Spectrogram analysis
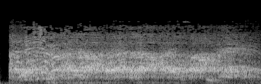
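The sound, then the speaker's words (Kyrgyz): Thousands of protesters in Baghdad's Al-Hurriya Square near the main university, waving Iraqi flags, chant anti-US slogans: a loud, continuous roar of massed voices that starts abruptly and eases slightly at the end. “Аль Хурия аянтына жана Багдаддын башкы университетинин жанында чогулган миңдеген адамдар Ирактын жиликтерин булгалашып, АКШга каршы уран чакырып жатышты.”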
